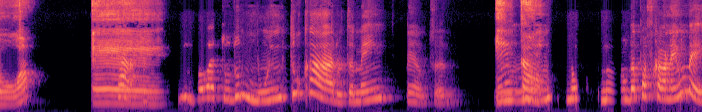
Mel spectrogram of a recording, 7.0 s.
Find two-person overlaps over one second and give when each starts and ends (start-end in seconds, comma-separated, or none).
none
